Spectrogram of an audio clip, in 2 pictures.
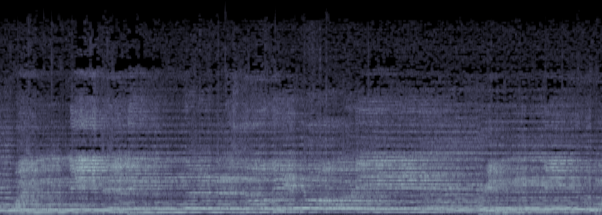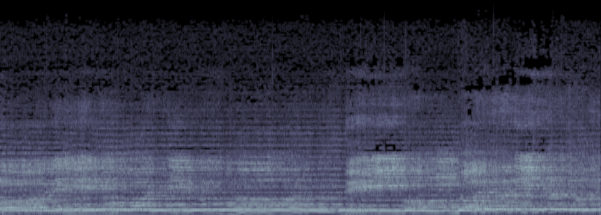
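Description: Church choir singing a liturgical hymn in long held notes.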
